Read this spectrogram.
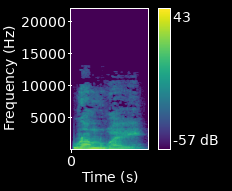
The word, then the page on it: runway: British English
